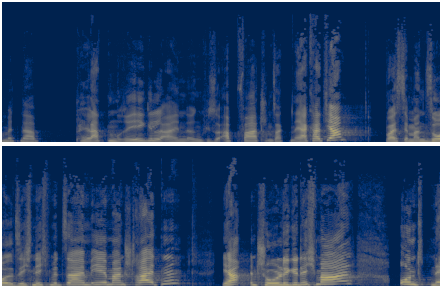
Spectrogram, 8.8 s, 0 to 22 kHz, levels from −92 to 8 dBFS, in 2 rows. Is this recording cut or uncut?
cut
